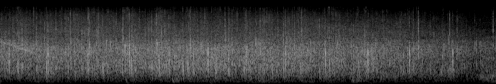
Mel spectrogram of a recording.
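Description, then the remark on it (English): A crowd applauds steadily for several seconds, a dense, even clatter of many hands clapping at once that holds its loudness throughout and eases only slightly at the very end. “Let's cheer to that.”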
